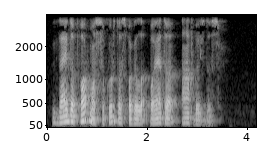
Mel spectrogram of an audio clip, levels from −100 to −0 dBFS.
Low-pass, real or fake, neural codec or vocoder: 3.6 kHz; real; none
